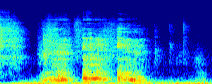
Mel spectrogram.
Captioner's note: clears throat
